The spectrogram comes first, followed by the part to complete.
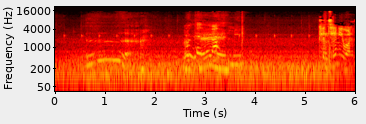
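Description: Car cabin with steady low road and engine rumble and the turn-signal indicator ticking evenly, about two to three ticks a second, as the car signals to leave a roundabout. Faint voices come in briefly about a second in and again about three seconds in.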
